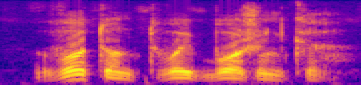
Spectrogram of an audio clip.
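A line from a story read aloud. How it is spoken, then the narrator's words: Muttered. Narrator (Russian): пробормотал он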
